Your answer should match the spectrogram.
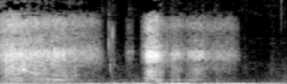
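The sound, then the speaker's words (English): A series of quick, breathy sniffs from a female worgen character in a video game, repeating over and over because of a bug. The sniffs are loud, with short airy bursts of hiss and no talking. “General chat was pretty much this stream of people going, "Does anybody hear a lot of sniffing?"”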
